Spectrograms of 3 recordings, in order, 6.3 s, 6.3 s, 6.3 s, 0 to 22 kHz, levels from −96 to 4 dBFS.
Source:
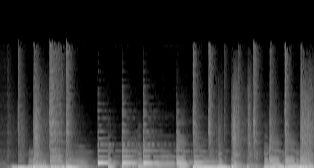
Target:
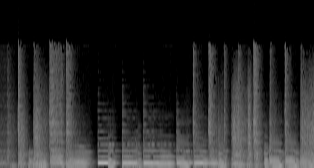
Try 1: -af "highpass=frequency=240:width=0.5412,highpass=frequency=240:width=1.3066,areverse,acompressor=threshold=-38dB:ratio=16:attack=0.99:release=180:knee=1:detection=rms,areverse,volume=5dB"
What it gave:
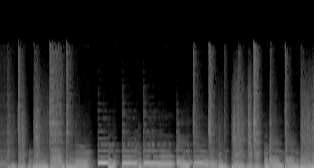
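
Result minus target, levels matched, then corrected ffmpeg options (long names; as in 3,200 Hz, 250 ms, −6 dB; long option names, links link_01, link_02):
250 Hz band +14.5 dB
-af "highpass=frequency=520:width=0.5412,highpass=frequency=520:width=1.3066,areverse,acompressor=threshold=-38dB:ratio=16:attack=0.99:release=180:knee=1:detection=rms,areverse,volume=5dB"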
